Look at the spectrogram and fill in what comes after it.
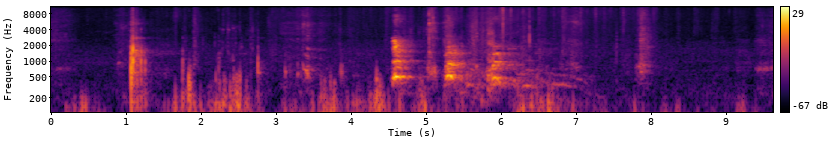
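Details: Neapolitan Mastiff training with wooden dumbbells; a few deep, harmonic bark-like bursts around the middle, mixed with clattering knocks and shuffling noises throughout.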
